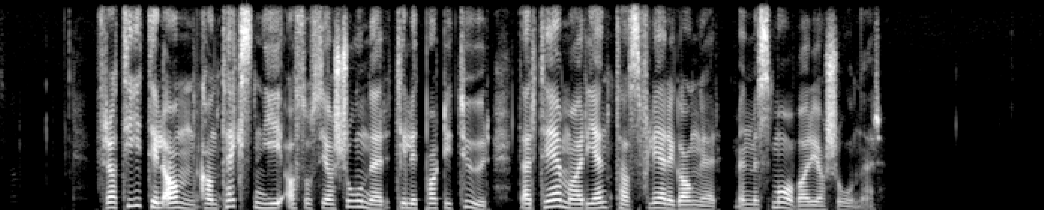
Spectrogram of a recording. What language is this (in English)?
Norwegian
